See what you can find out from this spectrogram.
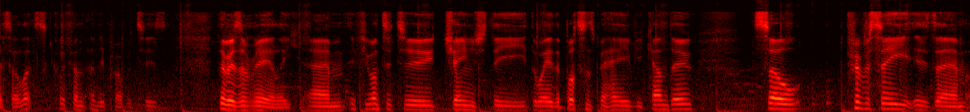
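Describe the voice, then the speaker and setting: A man presenting an unscripted software tutorial step by step, explaining as he goes and often repeating words as he finds his phrasing. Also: medium pitch. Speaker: product trainer demonstrating intercom software.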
